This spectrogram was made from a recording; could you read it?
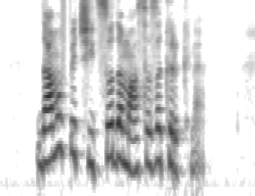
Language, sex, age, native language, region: Slovenian, female, 18-29, Slovenian, Drava region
